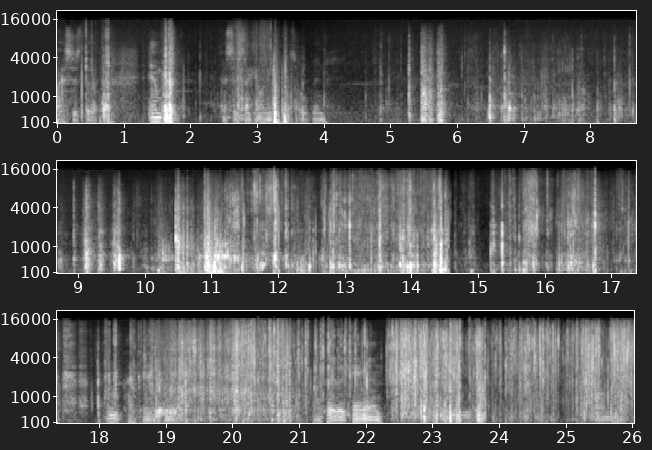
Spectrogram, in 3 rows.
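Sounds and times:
packaging crinkling: 0:10.6 - 0:26.0
envelope tearing: 0:11.0 - 0:14.6, 0:18.6 - 0:26.0.

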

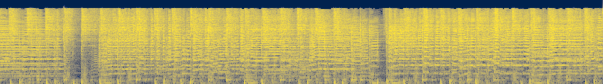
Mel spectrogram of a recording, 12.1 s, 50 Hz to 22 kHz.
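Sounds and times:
drum kit beat: 0:00.0 - 0:12.0
trombones: 0:00.0 - 0:12.0.

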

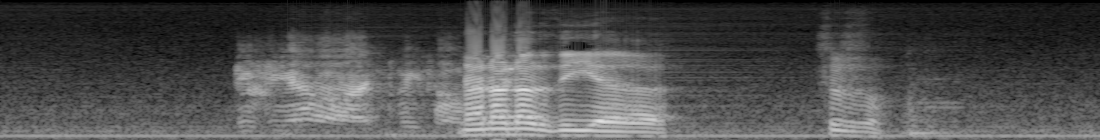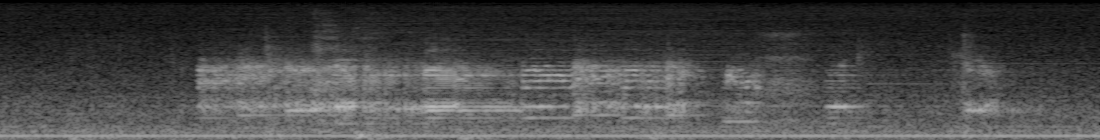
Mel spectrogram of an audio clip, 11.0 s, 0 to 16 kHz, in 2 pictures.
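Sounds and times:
steady low hum: 0:00.0 - 0:11.0
hold music through phone: 0:06.5 - 0:09.8.

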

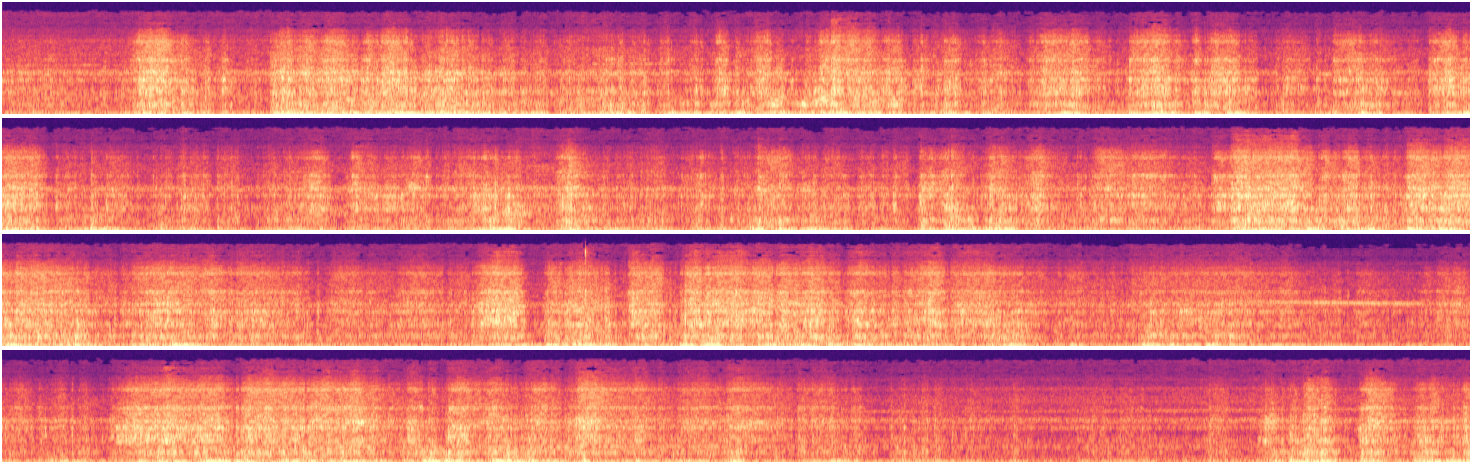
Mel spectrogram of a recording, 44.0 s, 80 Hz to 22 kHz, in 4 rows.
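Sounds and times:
motorcycle engine running: 0:00.0 - 0:44.0
wind and road noise: 0:00.0 - 0:44.0.

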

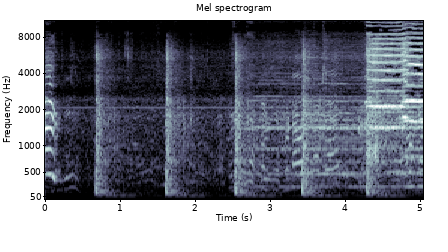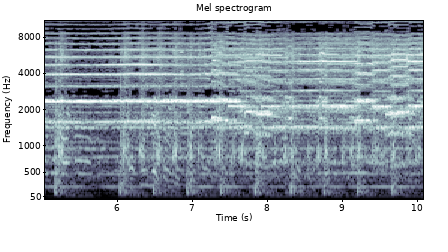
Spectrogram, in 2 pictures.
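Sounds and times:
heavy drum beats: 0:00.6 - 0:10.0.

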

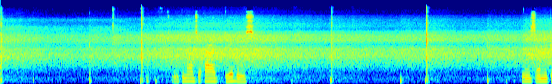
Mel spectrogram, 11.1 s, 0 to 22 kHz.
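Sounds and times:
laptop cooling fan hissing: 0:00.0 - 0:11.0
sharp clicks: 0:08.0 - 0:08.7.

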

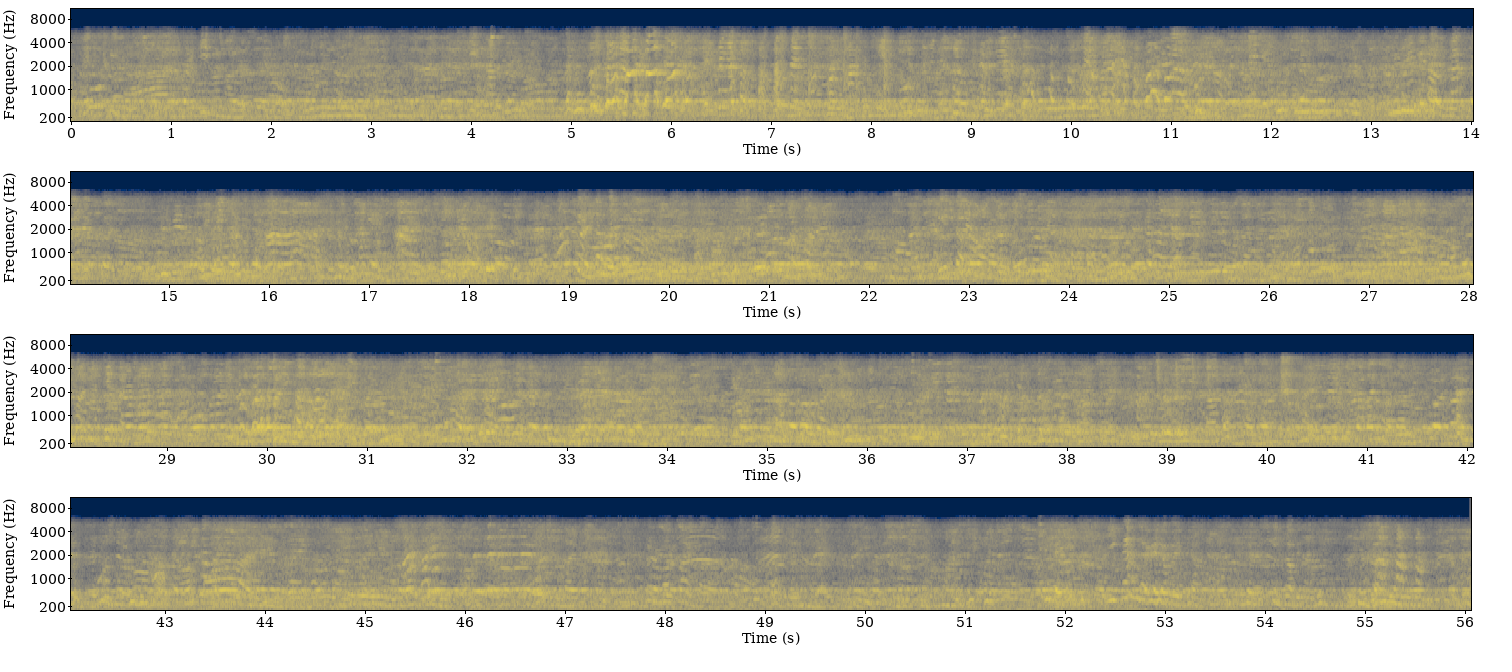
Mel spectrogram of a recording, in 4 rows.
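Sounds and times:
overlapping voices chattering: 0:00.0 - 0:56.0.

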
